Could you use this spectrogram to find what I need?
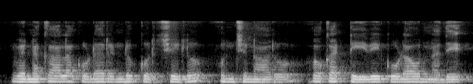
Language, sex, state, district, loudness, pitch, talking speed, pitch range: Telugu, male, Telangana, Hyderabad, -15 LUFS, 125 Hz, 115 wpm, 120-130 Hz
